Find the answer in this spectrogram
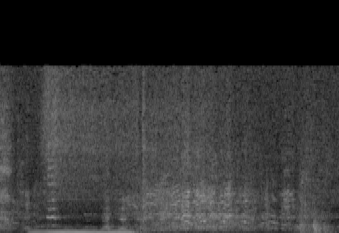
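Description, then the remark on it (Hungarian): A man imitates the engine of an old tuned-up American car with his voice: a low, steady, buzzing drone held for about a second, followed by breathy, noisy sputtering that trails off. “Természetesen egy öreg tuningolt amerikai verdába ülünk. Ilyen hangja van.”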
